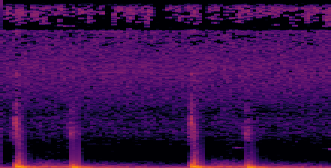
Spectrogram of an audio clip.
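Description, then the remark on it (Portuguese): A slow, muffled heartbeat thumps in paired lub-dub beats, two pairs in steady rhythm, low and dull as if heard through a wall, with no voices. “Tudo que eu ouvi foi um pulso lento, condensado, como uma máquina de trabalho.”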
